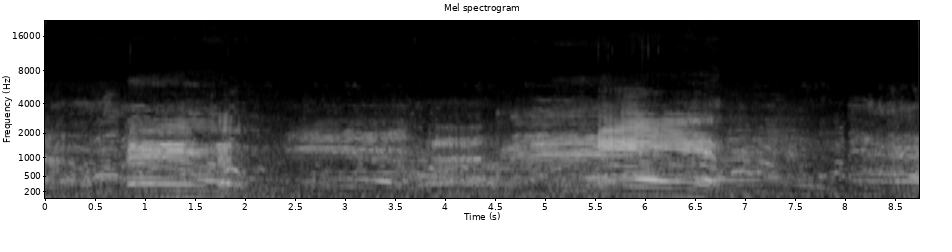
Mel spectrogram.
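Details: Young Sahiwal bull calves, farm-suitable, traded at the twice-weekly Ambari market: several loud, moaning moos in succession, some rising and falling, over a busy background of people talking and bargaining.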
